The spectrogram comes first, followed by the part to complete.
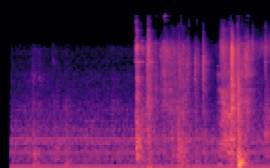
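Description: A steady low electrical hum with hiss. From about two seconds in come a series of knocks, bumps and rustles, with a louder thump near the end, like something being handled or a door or cupboard being worked close to the microphone.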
